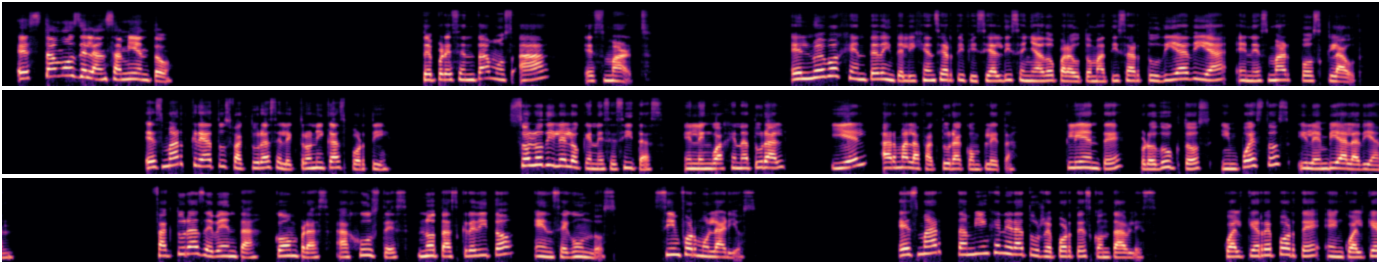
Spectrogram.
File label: voiceover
